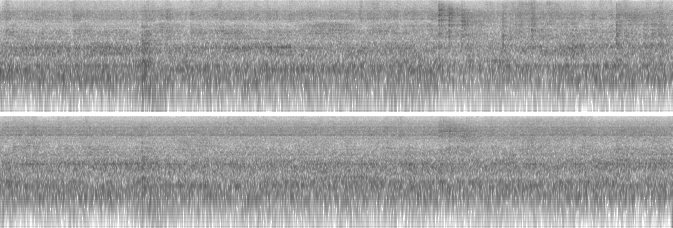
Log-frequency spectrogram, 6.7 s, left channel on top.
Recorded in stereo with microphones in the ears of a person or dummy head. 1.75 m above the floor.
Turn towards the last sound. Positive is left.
turn(degrees=35)  # may be behind; listen again after turning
